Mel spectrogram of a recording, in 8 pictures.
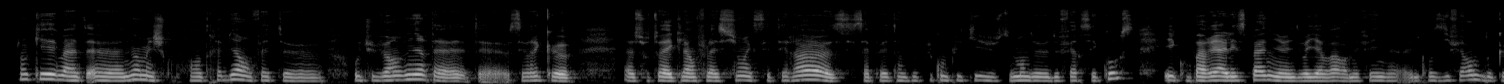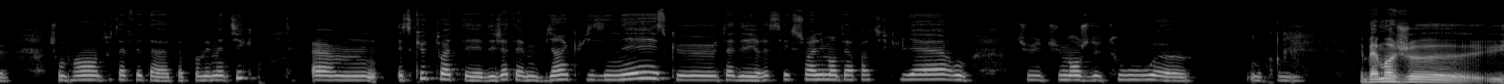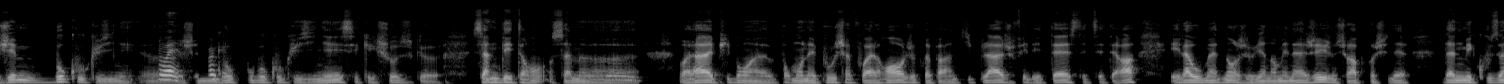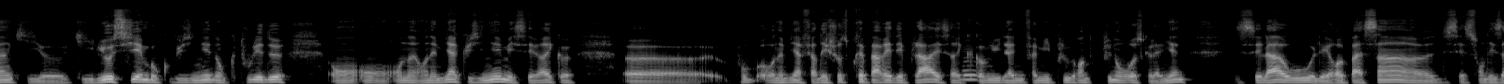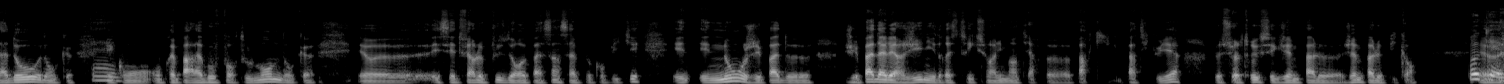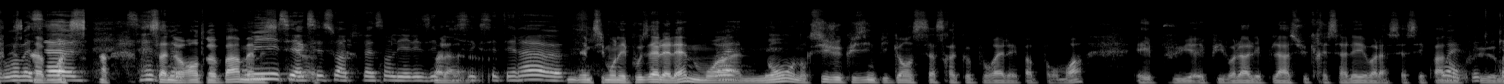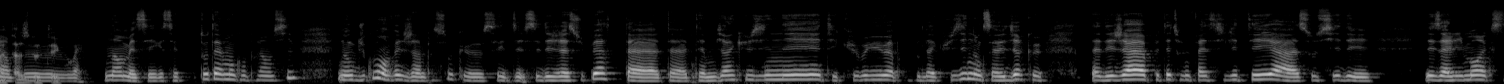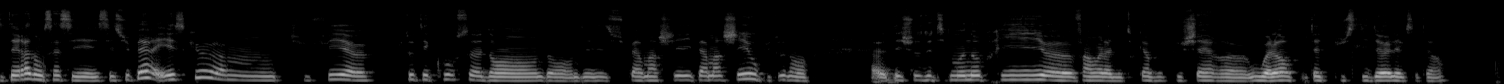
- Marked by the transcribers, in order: drawn out: "Hem"; other background noise; drawn out: "je"; drawn out: "me"; drawn out: "heu"; stressed: "non"; laughing while speaking: "Heu, ça, moi, ça"; drawn out: "voilà"; chuckle; drawn out: "hem"
- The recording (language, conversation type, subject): French, advice, Comment préparer des repas sains avec un budget très limité ?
